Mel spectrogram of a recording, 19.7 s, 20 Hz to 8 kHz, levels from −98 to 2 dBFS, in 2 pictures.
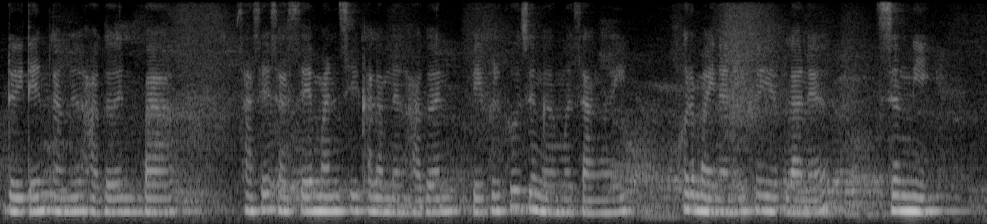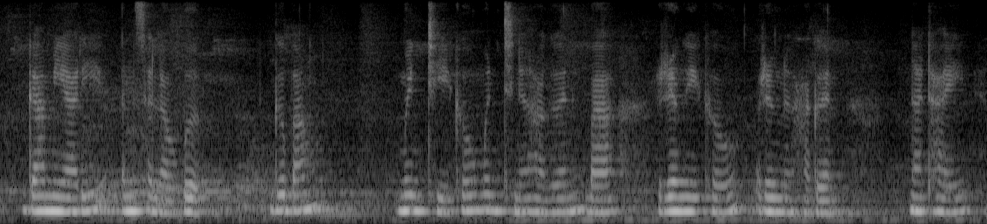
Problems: low volume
